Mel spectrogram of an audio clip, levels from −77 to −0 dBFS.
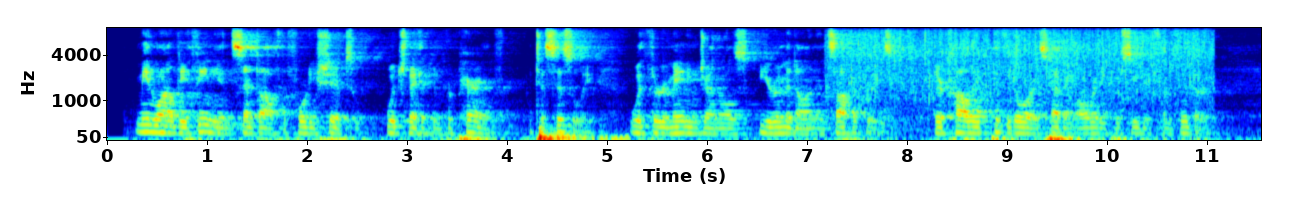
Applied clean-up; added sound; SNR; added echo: none; Stream; 8 dB; reverberation time 1.3 s.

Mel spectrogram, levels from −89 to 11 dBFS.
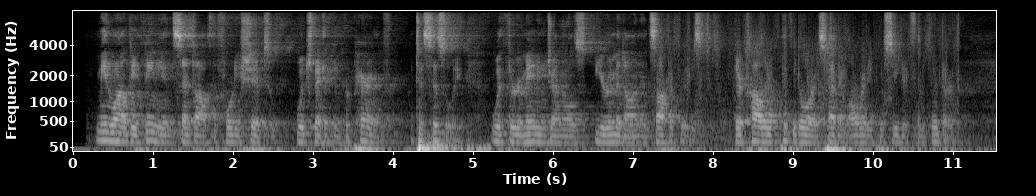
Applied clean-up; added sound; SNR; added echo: neural separator model SepFormer DNS4.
